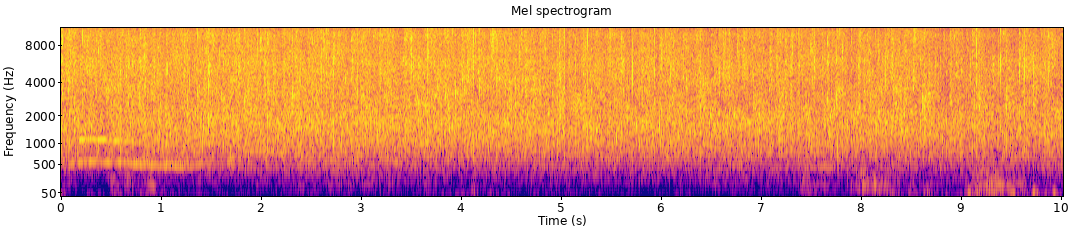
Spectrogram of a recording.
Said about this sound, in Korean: 늦게까지 이렇게 자리를 지켜주신 여러분 너무 감사하고요. 저희 홍승수 교수님께 다시 한번 큰 박수 부탁드리겠습니다.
